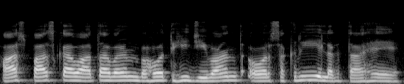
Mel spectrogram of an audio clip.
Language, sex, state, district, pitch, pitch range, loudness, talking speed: Hindi, male, Jharkhand, Ranchi, 175 Hz, 160-185 Hz, -14 LUFS, 150 wpm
